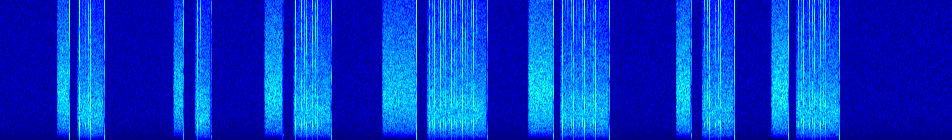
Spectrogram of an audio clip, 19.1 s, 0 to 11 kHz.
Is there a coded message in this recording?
Yes: pulse dialling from 1.1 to 16.8 s, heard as a rotary dial, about 9 pulses a second. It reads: 3 1 5 9 7 4 6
